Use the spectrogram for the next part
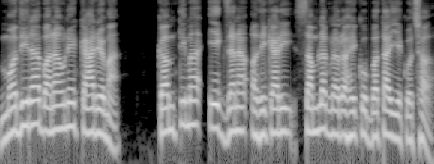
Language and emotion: Nepali, neutral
